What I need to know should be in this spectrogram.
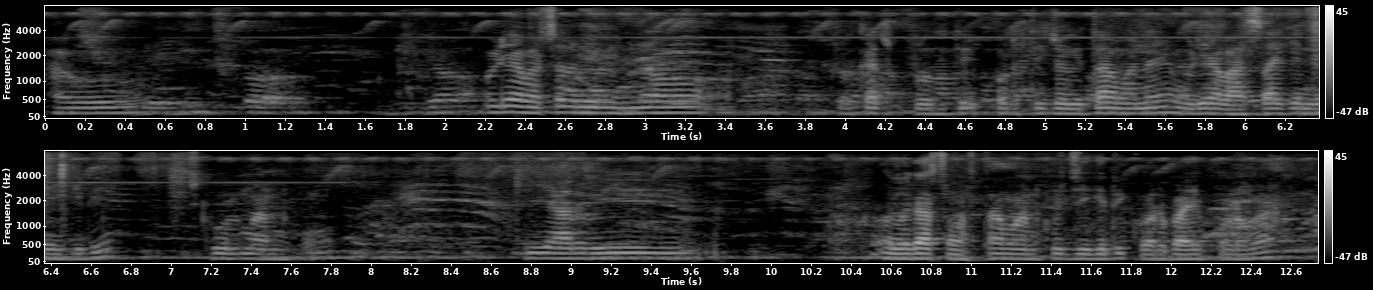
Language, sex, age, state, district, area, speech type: Odia, male, 45-60, Odisha, Bargarh, urban, spontaneous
